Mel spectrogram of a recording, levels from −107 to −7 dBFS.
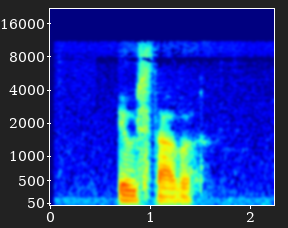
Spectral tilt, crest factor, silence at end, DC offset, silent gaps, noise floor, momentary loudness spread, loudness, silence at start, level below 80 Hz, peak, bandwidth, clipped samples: -6.5 dB/octave; 20 dB; 0.8 s; under 0.1%; none; -73 dBFS; 10 LU; -30 LUFS; 0.7 s; -56 dBFS; -12 dBFS; 11.5 kHz; under 0.1%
